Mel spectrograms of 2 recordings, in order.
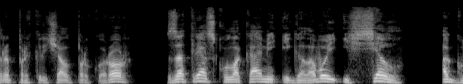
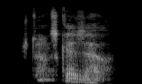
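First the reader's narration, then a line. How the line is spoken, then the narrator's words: Whispered question, general. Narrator (Russian): шепотом спросил приезжий генерал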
